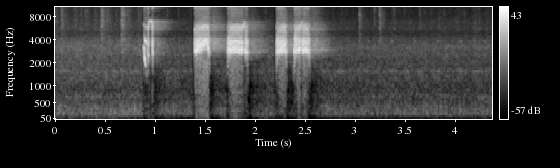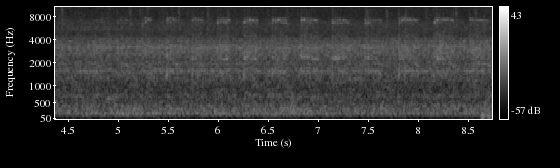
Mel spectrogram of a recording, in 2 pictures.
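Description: Young black francolin calling: one quick burst of about five loud, harsh notes, about a second in.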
